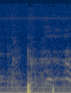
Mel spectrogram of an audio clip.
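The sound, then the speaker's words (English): A person briefly imitates a cat's meow: a short, clipped vocal cry followed by a softer second sound and a faint rising tone, fairly quiet against a low background hum. “And the cat just looks at you and goes, "Ah."”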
